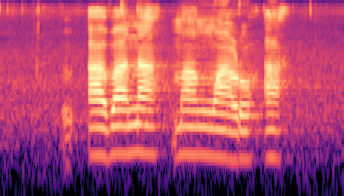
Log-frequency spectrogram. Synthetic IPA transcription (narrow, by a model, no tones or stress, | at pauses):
aβanamaŋwaɺɔa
